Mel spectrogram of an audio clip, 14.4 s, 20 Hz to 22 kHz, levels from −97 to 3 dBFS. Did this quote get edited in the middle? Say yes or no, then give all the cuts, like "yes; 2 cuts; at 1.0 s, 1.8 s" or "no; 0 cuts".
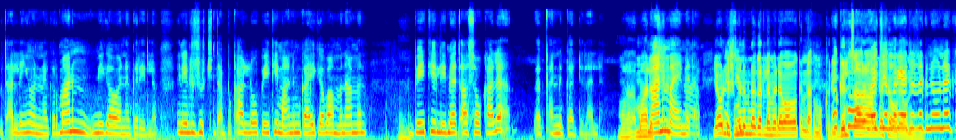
yes; 1 cut; at 10.5 s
